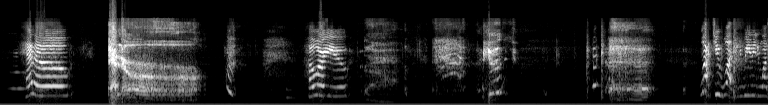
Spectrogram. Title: Crazy Burping!!!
